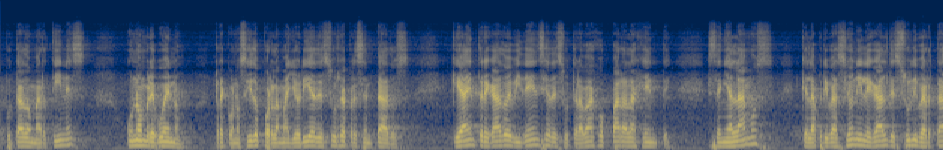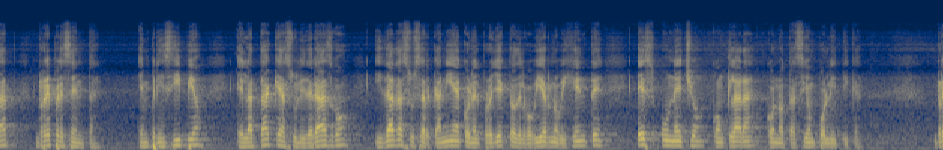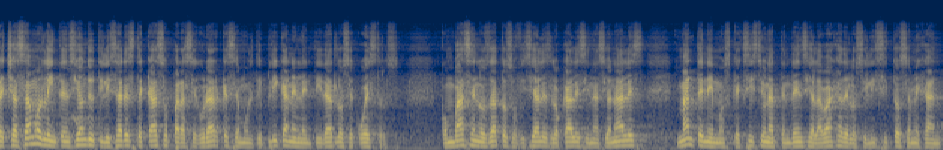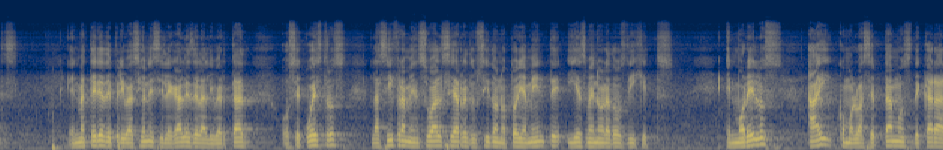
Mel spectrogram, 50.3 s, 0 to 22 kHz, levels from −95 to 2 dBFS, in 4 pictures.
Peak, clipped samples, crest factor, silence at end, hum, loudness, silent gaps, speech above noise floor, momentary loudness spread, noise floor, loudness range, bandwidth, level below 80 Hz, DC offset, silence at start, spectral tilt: -2 dBFS; under 0.1%; 20 dB; 0 s; none; -22 LUFS; none; 25 dB; 14 LU; -48 dBFS; 3 LU; 12 kHz; -50 dBFS; under 0.1%; 0 s; -5 dB/octave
